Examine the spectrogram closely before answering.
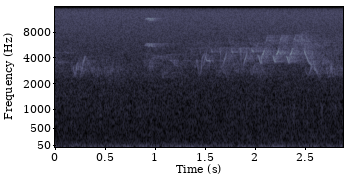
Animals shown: Red-eyed Vireo (Vireo olivaceus), Chestnut-sided Warbler (Setophaga pensylvanica), Hairy Woodpecker (Dryobates villosus)

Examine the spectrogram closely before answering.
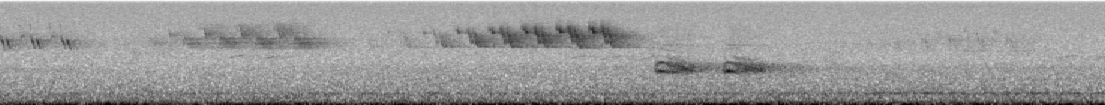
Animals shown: Ovenbird (Seiurus aurocapilla), American Crow (Corvus brachyrhynchos)

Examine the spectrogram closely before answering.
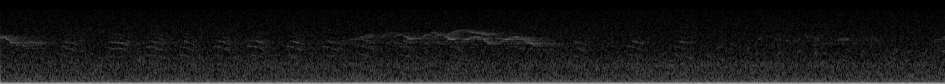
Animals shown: Eastern Wood-Pewee (Contopus virens), Veery (Catharus fuscescens), Blue Jay (Cyanocitta cristata)

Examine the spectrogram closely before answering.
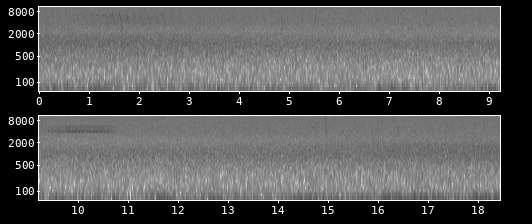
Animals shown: Pine Warbler (Setophaga pinus), Chipping Sparrow (Spizella passerina)

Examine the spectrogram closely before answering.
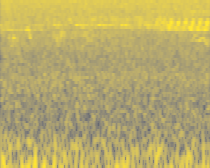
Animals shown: Black-capped Chickadee (Poecile atricapillus), Pine Warbler (Setophaga pinus), Red-eyed Vireo (Vireo olivaceus), Yellow-rumped Warbler (Setophaga coronata)

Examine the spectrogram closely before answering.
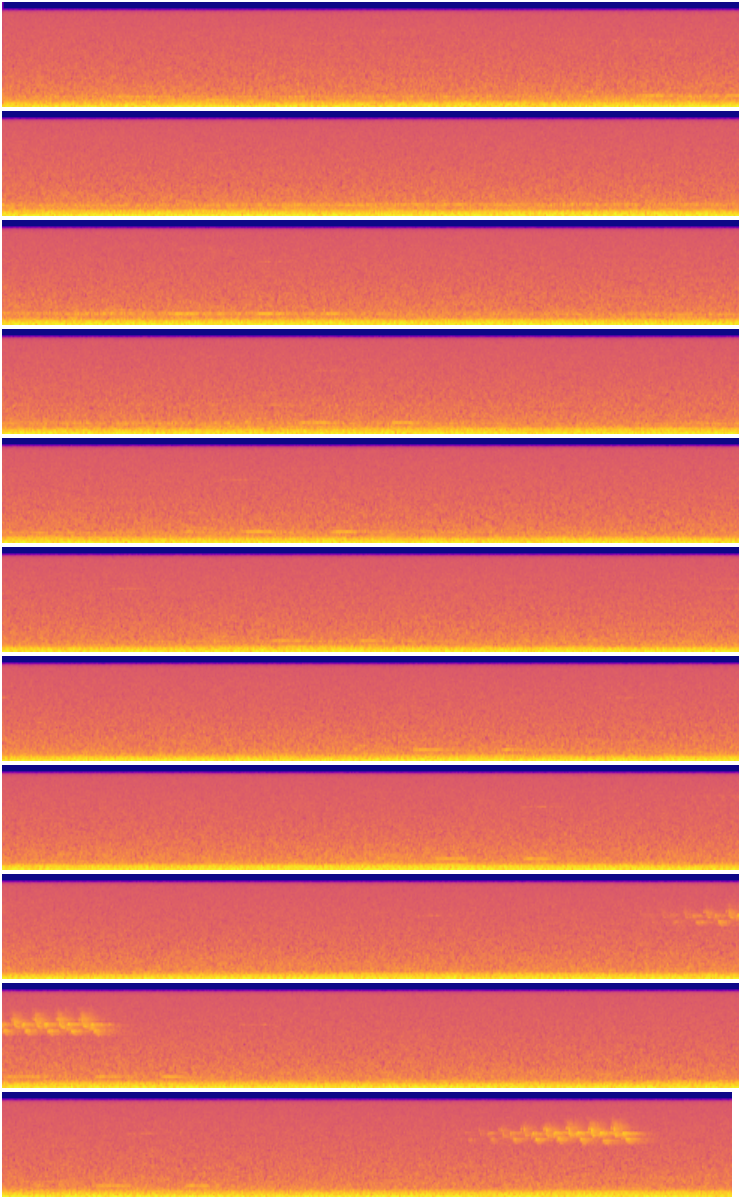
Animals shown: Black-throated Green Warbler (Setophaga virens), Mourning Dove (Zenaida macroura), Ovenbird (Seiurus aurocapilla)

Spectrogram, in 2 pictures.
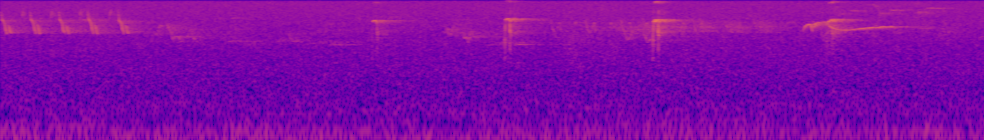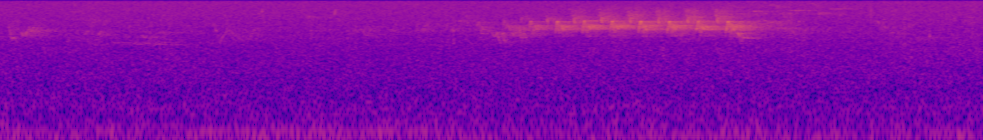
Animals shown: Blackburnian Warbler (Setophaga fusca), Eastern Wood-Pewee (Contopus virens), Ovenbird (Seiurus aurocapilla), Hairy Woodpecker (Dryobates villosus), Red-eyed Vireo (Vireo olivaceus)

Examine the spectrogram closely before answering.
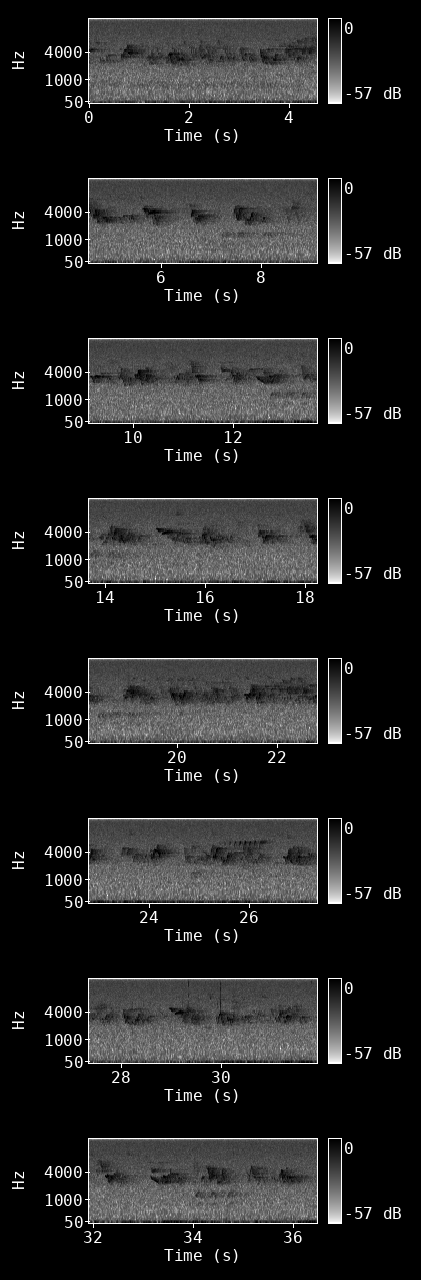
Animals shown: Red-eyed Vireo (Vireo olivaceus), Ovenbird (Seiurus aurocapilla), Black-throated Blue Warbler (Setophaga caerulescens), Chestnut-sided Warbler (Setophaga pensylvanica), American Crow (Corvus brachyrhynchos)

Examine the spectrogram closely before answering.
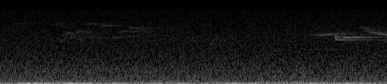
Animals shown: Eastern Wood-Pewee (Contopus virens), Brown Creeper (Certhia americana), Wood Thrush (Hylocichla mustelina)

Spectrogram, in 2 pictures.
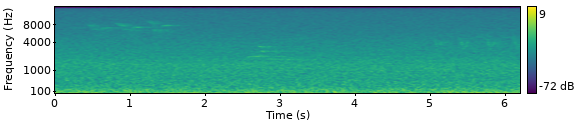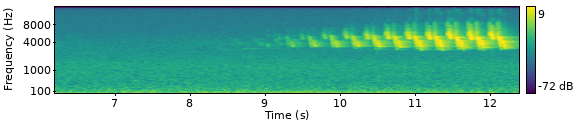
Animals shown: Blackburnian Warbler (Setophaga fusca), Ovenbird (Seiurus aurocapilla)

